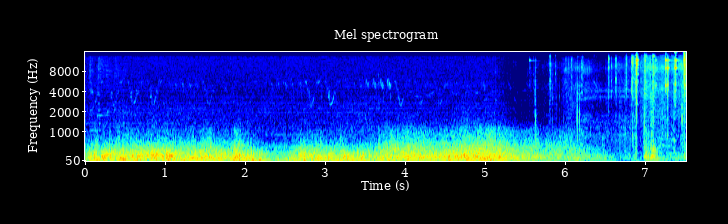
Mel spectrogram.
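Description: Wind rumbles across open ground outdoors.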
